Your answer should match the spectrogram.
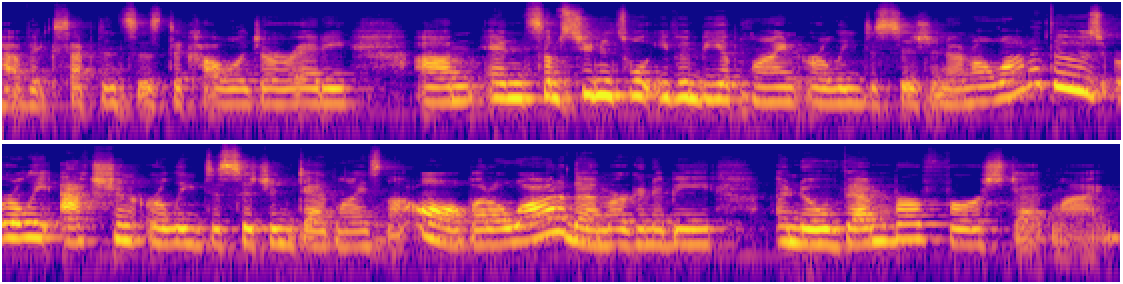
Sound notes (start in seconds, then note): none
